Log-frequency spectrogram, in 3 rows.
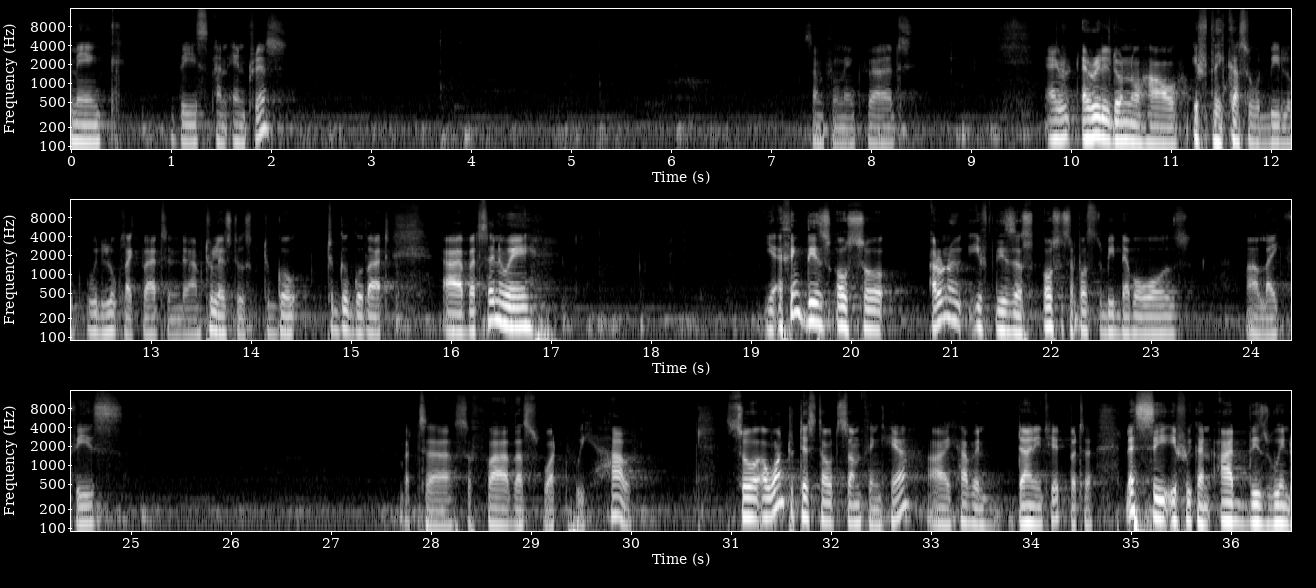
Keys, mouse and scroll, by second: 0.2 click, 2.3-5.0 drag, 2.6 `, 3.8 e, 5.0 Tab, 5.4 `, 5.6 scroll down 1, 6.2 `, 7.2-8.2 scroll up 1, 8.2 `, 18.4 KP_7, 19.1 scroll down 1, 31.4 KP_1, 33.2 alt+a.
